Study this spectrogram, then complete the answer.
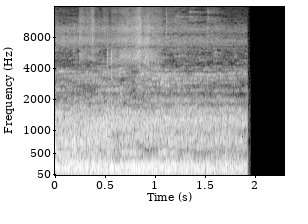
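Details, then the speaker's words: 2014 Audi A7 3.0 V6 that had code P0018 (crank/cam correlation), idling after cam timing was set, chain tensioners replaced and oil changed: quiet, smooth hum with no rattle or chain slap. Normal idle. "zincir gergileri değişti motor yağı değişti şu an Herhangi bir problem yok"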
